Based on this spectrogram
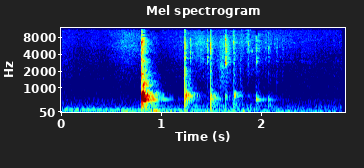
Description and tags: plastic cup falling onto floor
Plastic solo cup falling and bouncing on the carpeted floor.
falling, floor, plastic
